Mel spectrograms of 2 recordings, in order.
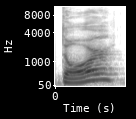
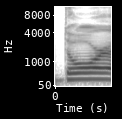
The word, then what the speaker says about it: Daur: And I think it's like, it sounds the way it's spelled, but I think people just see it and go, I'm good.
